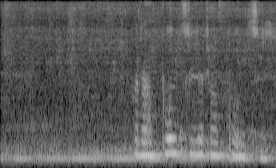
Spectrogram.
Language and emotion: Russian, neutral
